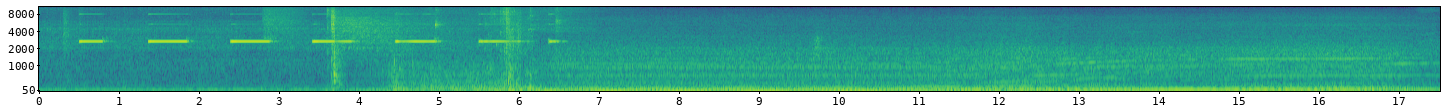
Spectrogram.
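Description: Rhythmic door-warning beeps and a couple of heavy thuds as doors close on a VT2E diesel-electric railcar, built for private railways between 1976 and 1993, at Liederbach on the Frankfurt-Königstein railway in Germany. Its engine then rumbles steadily and rises in pitch as it pulls away; no voices.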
